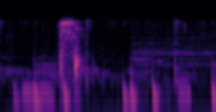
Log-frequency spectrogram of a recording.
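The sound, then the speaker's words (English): A single sharp, explosive sneeze bursts out, loud and breathy, with quieter talking heard before and after it. “Bless you.”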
